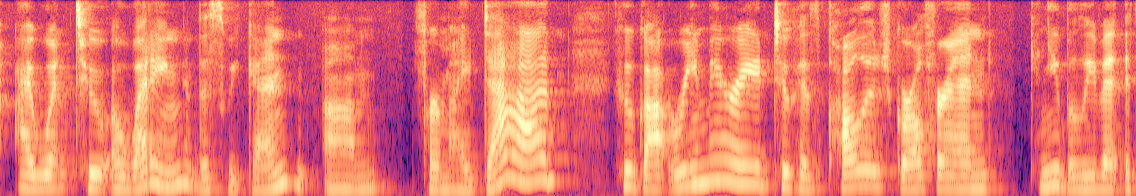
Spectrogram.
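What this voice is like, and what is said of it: Hoarse voice. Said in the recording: “My apologies for my hoarse voice. It's kind of sexy, right?”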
